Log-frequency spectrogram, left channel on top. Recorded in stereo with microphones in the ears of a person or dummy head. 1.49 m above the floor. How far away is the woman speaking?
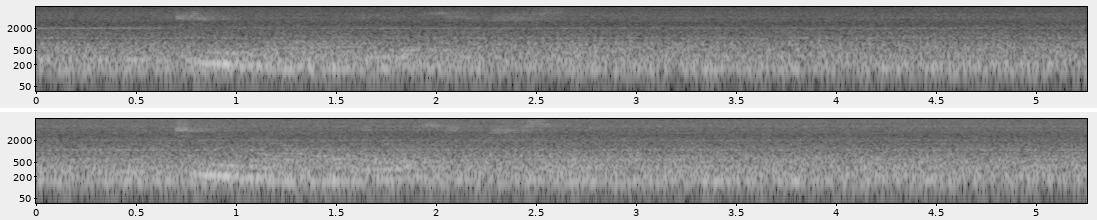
About 1.6 m.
